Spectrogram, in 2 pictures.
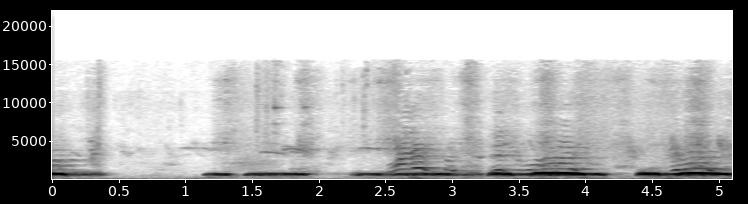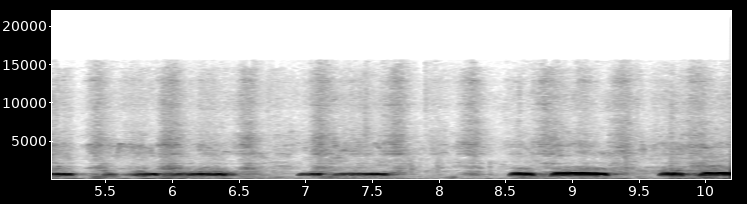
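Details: Captive male spotted dove decoys used for trapping: a run of husky, mid-pitched coos grouped in short phrases about once a second, with a brief higher chirp from another bird and a faint low drone beneath.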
